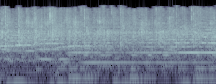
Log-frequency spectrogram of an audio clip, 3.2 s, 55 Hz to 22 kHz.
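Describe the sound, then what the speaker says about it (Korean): An audience at a 2013 baseball defensive awards ceremony applauds left fielder Kim Hyun-soo, a dense, even wash of clapping over steady background music, loud and unbroken throughout. "김현수 선수 큰 박수로 맞아주시길 바랍니다"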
